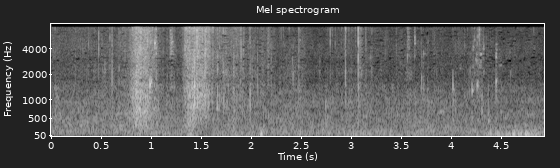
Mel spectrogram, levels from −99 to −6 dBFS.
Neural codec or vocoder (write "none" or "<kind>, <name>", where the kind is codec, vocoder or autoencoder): none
